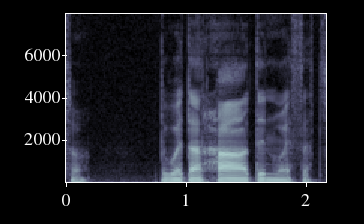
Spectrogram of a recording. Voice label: "rhad", Welsh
